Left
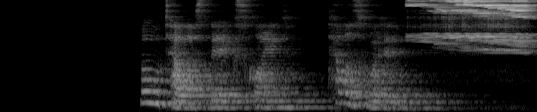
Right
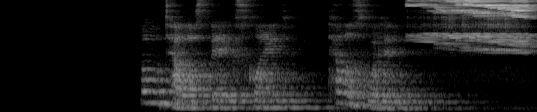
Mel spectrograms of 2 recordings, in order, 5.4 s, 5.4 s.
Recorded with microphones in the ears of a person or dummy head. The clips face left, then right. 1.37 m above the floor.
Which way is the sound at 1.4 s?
55° left (ahead or behind).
